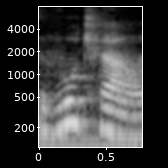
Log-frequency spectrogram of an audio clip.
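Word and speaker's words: Wu Zhao: It's not a Z is silent here, and I checked its pronunciation. It was Wu Chao. They pronounce it Wu Chao.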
